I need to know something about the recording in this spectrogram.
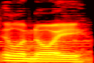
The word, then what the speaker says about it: Illinois: Illinoisies, no, because it's not pronounced with an S. So many people at Illinois. work. It's Illinois, by the way.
